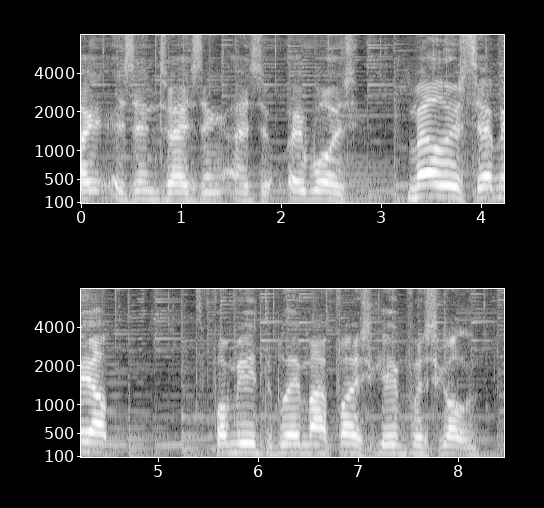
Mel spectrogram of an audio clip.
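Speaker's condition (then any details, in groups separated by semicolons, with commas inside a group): Motor neurone disease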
